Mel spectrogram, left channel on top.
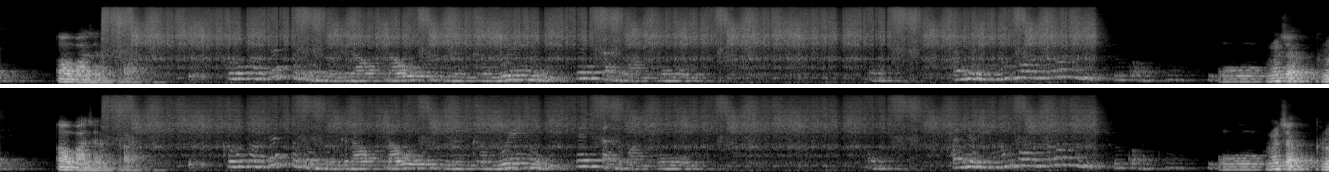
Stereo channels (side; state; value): both; normal; correlation 0.78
